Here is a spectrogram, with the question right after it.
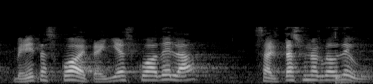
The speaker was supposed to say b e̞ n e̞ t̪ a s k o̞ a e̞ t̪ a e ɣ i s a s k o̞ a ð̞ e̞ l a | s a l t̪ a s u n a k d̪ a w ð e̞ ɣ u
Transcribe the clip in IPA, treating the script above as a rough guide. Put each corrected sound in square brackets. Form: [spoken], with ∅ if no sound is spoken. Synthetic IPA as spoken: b e̞ n e̞ t̪ a s k o̞ a e̞ t̪ a e ɣ i [∅] a s k o̞ a ð̞ e̞ l a | s a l t̪ a s u n a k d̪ a w ð e̞ ɣ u

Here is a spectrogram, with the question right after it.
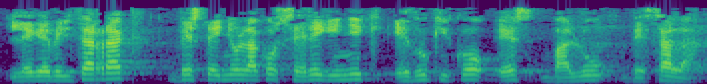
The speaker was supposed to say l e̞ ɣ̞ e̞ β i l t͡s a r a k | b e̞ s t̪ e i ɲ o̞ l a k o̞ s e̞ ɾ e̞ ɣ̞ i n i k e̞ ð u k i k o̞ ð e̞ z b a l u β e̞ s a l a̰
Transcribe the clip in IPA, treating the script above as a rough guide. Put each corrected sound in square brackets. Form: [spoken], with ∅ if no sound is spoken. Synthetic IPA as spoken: l e̞ ɣ̞ e̞ β i l t͡s a r a k | b e̞ s t̪ e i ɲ o̞ l a k o̞ s e̞ ɾ e̞ ɣ̞ i [ɲ] i k e̞ ð u k i k o̞ [∅] e̞ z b a l u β e̞ s a l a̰

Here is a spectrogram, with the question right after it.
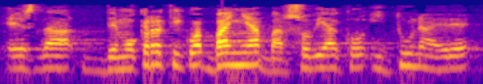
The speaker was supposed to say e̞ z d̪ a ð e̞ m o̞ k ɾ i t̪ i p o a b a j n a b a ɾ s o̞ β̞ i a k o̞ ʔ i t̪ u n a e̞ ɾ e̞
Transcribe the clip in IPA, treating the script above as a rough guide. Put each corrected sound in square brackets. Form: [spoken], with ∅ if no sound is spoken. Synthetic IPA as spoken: e̞ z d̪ a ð e̞ m o̞ k ɾ [a] t̪ i [k] o a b a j [ɲ] a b a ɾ s o̞ β̞ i a k o̞ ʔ i t̪ u n a e̞ ɾ e̞

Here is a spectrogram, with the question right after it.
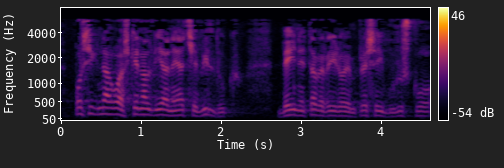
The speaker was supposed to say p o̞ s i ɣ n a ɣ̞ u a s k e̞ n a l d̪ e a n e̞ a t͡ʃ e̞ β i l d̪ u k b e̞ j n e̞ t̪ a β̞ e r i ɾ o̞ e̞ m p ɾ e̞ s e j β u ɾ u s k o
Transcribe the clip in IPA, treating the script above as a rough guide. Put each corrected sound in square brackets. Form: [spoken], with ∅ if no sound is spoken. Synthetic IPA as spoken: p o̞ s i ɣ n a ɣ̞ [o] a s k e̞ n a l d̪ [i] a n e̞ a t͡ʃ e̞ β i l d̪ u k b e̞ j n e̞ t̪ a β̞ e r i ɾ o̞ e̞ m p ɾ e̞ s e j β u ɾ u s k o

